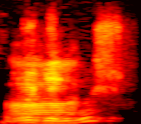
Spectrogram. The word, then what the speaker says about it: Reguengos: I'll spell it for you. R E G U E N G O S, Reguengos. Ah, Reguengos.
